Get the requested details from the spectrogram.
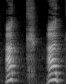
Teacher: sifatnya alhams mengalir ya. mengalir mengalir napasnya. · Kaf ini menyentuh ya langit-langit yang berdaging ya.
